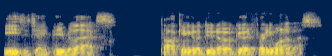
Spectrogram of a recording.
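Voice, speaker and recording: A man reading a tough, steady Texas Ranger in his fifties at a screenplay table read, speaking calmly and reassuringly. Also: fairly quick, lightly acted. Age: 50s. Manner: calm, low, reassuring. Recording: dull, lo-fi sound.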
